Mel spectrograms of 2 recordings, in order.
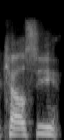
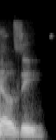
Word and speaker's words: Kelze: So, last question here, Kelsey. Is it? So, I wanted to also pronounce her name correctly. Is it Kelze or Kelsey? How should I It's pronounce it? Kelze. Kelze. All right, Kelze.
